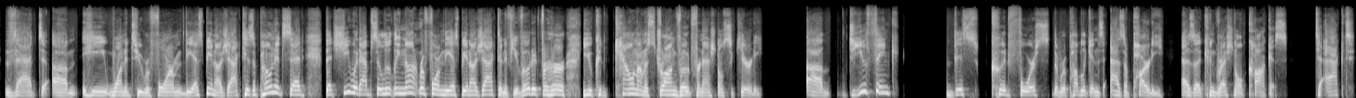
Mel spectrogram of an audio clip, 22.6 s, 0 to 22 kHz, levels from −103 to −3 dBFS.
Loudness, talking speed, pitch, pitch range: -18 LUFS, 145 wpm, 160 Hz, 140-185 Hz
